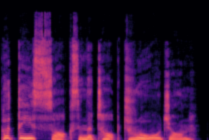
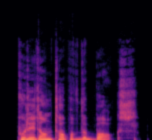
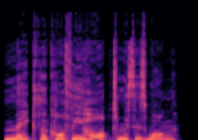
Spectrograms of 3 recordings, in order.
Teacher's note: when you command you have falling intonation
